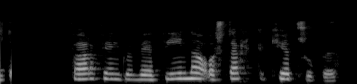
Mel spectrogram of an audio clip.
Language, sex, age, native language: Icelandic, male, 11, Icelandic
